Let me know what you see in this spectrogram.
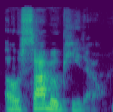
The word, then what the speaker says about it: Osamu Kido: This is Akitoshi Saito, Kuniaki Kobashi, and the Great Kabuki defeating Akira Nogami, Takayuki Iizuka, and Osomu Kido in 13-12. I totally butchered that. In 13-12. – I commend you for trying. – Osamu Kido is what I should have said in 13-12.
